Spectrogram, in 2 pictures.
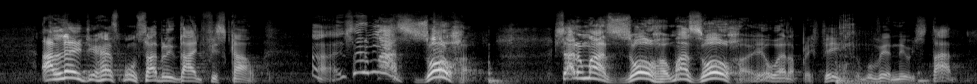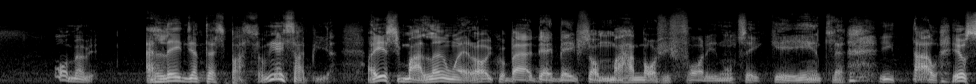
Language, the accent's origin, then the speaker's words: Portuguese; Parnaíba, Piauí, Brazil; porque era ali de Sobral, eu sou de Parnaíba, vizinho ali, votei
